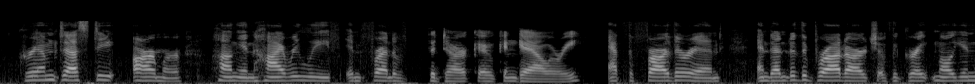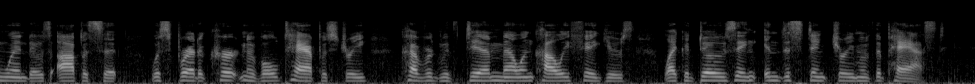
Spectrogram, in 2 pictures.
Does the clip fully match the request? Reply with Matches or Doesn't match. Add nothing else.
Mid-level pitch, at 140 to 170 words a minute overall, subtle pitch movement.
Matches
